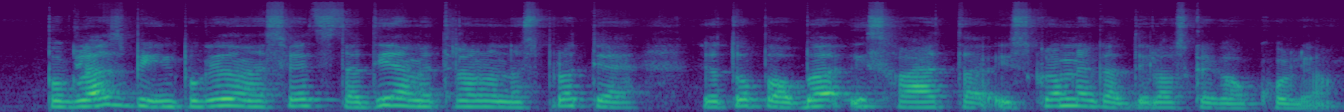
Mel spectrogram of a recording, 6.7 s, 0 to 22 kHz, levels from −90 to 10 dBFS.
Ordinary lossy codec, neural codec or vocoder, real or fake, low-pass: Opus, 32 kbps; vocoder, 44.1 kHz, 128 mel bands every 512 samples, BigVGAN v2; fake; 19.8 kHz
